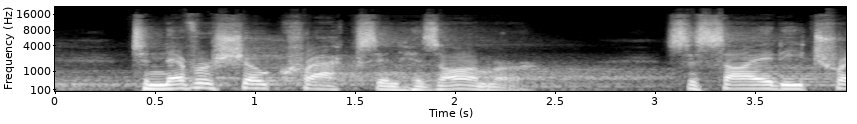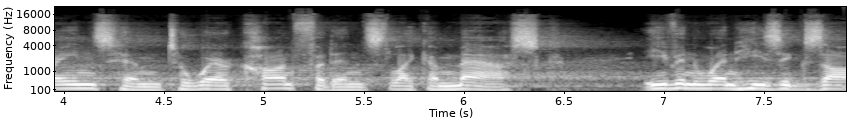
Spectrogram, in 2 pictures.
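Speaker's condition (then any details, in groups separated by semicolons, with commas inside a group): No condition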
